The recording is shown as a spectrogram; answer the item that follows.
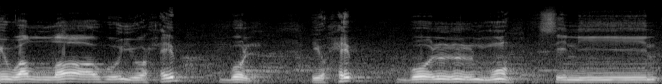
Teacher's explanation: Syiddah artinya suara terputus apabila bertemu dengan huruf ba, membaca ba, apalagi ba itu bertasydid atau musyaddadah.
